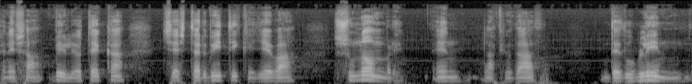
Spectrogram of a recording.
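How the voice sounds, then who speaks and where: Speaking in a lowish, dark-toned voice, a man from Spain lectures a group casually and didactically. He pauses hesitantly now and then and drifts into asides.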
